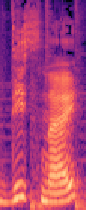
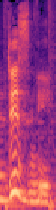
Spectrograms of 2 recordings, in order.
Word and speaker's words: Disney: Ale raczej chodzi mi o to, żebyście się nie zdziwili, kiedy ktoś zamiast Disney, co brzmi dla nas normalnie, powie Disney, co może wam zabrzmieć dziwnie. A to właściwie jest ta poprawna wymowa i tak sam pan Disney się przedstawiał.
